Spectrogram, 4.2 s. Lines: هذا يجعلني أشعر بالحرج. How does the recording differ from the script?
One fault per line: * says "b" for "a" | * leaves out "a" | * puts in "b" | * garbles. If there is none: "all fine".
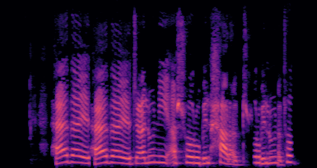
* puts in "هذا"
* garbles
